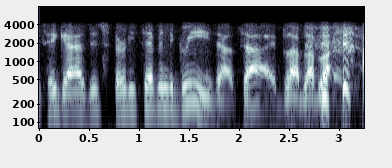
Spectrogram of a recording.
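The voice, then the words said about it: Exaggerated radio announcer voice. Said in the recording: “change my voice to the radio voice.”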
